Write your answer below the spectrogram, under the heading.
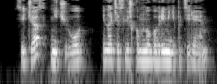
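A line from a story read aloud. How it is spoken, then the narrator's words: Snort. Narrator (Russian): хмыкнул храмовник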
